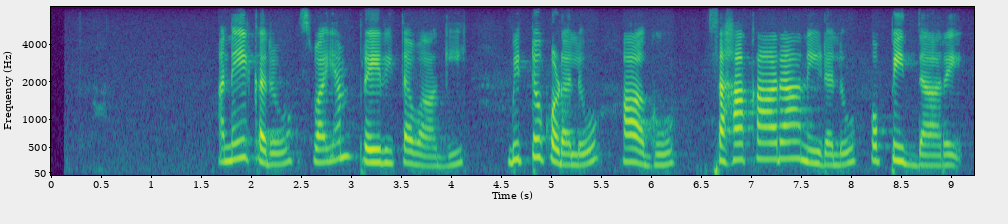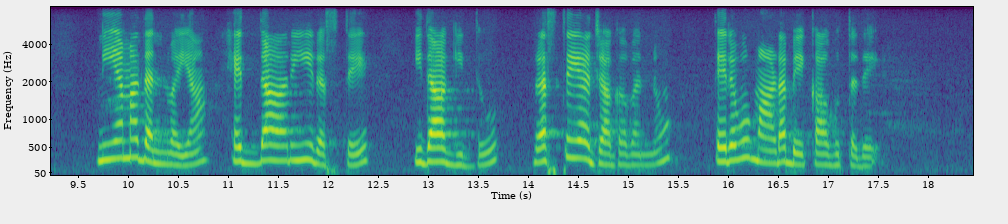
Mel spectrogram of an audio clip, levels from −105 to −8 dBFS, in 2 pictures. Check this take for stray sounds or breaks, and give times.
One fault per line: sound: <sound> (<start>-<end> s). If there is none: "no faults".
no faults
